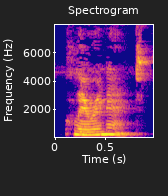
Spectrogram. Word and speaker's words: clarinet: 그 다음 악기는 Clarinet. Clarinet. clarinet. 발음기호는 clarinet로 되어 있어요. clarinet. 아무튼 스트레스는요, 맨 마지막 삼음절에 있습니다. clarinet. clarinet 또는 clarinet. Clarinet. Clarinet. 클라리넷 또는 클라라넷 이렇게 마지막 음절에 스트레스가 있어요.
